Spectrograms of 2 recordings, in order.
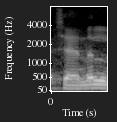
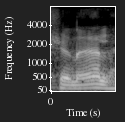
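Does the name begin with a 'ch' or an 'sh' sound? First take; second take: ch; sh. First: The name begins with a hard 'ch' sound. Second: The name begins with a soft 'sh' sound. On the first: The speaker calls it wrong. "चैनल नहीं है" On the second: The speaker calls it right. "शनैल है"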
